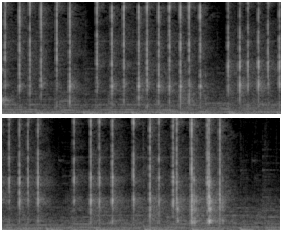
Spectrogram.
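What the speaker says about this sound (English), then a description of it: "So I hope you can hear the click." Rapid clicking from a Lenovo Silent mouse, a steady stream of sharp, light clicks repeating in quick rhythm with short gaps, close up over a faint background hum.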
